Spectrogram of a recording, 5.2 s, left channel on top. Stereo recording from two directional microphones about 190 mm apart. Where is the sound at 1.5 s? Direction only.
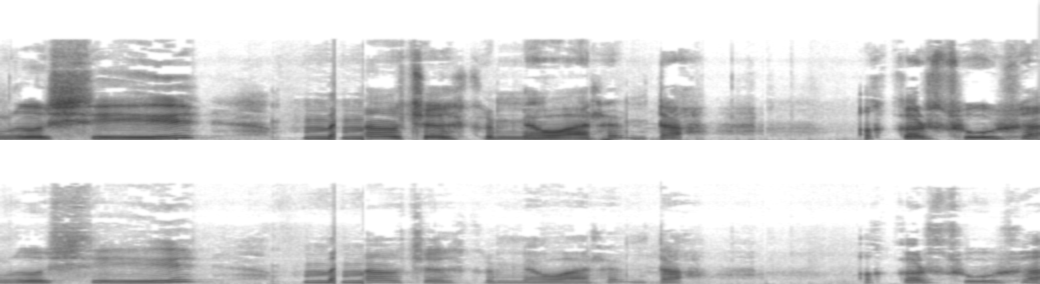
10° left (ahead or behind).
